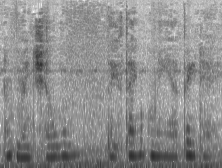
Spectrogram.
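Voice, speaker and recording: A woman voicing a proud, condescending vampire matriarch in a breathy, deliberate ASMR whisper, with theatrical pauses and close to the microphone. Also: a little high, flat delivery, noisy background, close to an everyday voice. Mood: tender, proud. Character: powerful female vampire matriarch, menacingly tender, proud, condescending.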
